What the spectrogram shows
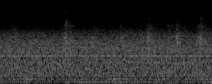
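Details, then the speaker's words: Clone RC axle: faint irregular metal-on-metal ticks as the axle is turned slowly by hand; ring and pinion mesh too loose, needs a shim. "sounding metal on metal hear that should really have a shim in it"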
